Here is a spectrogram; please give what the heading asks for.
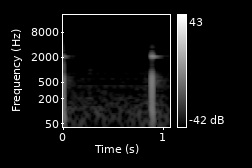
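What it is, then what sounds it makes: Well-fired ceramic plate, crisp ring. A restaurant ceramic plate with an unbroken edge, fired at about 1300 degrees, is tapped twice. Each tap gives a crisp, bright clink with a clear ring near 2.1 kHz that fades quickly. The second tap is the louder, and the clean, pleasant ring marks it as a good-quality, well-fired plate.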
